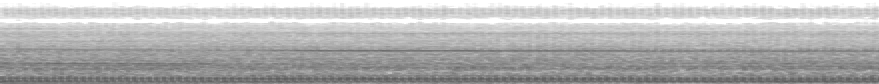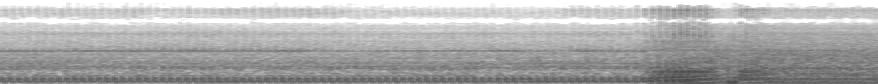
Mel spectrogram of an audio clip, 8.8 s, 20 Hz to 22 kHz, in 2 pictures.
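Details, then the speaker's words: Honda EU2000i inverter generator with a rebuilt carburetor and a fouled fuel system. When Eco is switched from on to off, the steady drone lurches abruptly to a new speed with a rough shake. The cause is the missing spring between the throttle and the governor. "this is because that spring is missing between the throttle and the governor so i'm gonna go and add that right now"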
